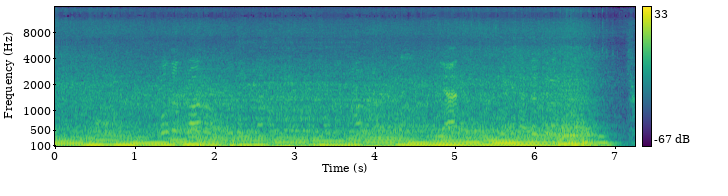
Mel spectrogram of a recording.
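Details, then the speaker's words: Turbo Toyota 2JZ six-cylinder first start after injectors plugged back in, throttle cable not yet set up: revs up and down with lumpy uneven beat, running really rich, needs fuel pulled. "go crank it out there it's really rich and smell it I can I can adust so pull some fewu out of it"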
